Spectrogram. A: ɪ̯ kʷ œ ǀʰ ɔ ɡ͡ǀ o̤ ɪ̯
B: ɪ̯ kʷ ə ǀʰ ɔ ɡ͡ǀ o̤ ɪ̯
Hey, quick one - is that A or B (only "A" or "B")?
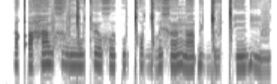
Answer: A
